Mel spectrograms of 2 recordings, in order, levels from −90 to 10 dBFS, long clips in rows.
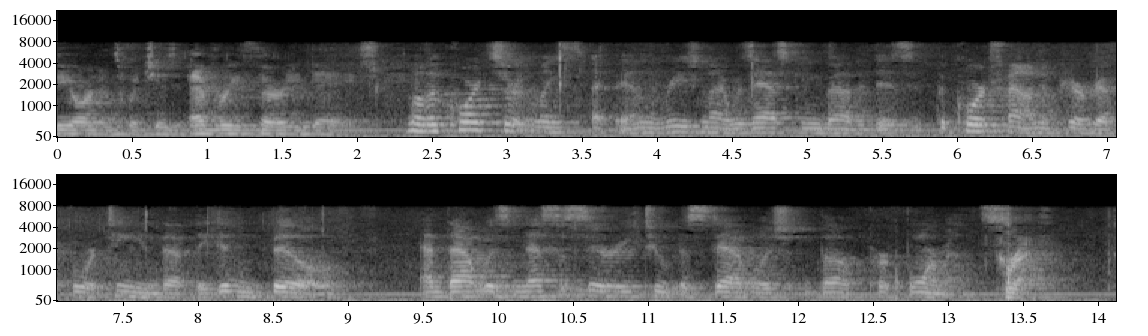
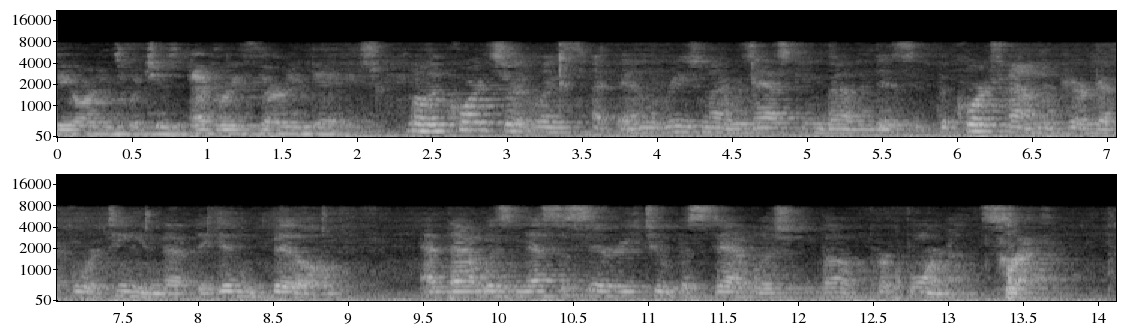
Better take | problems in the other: first | room echo; dies away in 0.3 s

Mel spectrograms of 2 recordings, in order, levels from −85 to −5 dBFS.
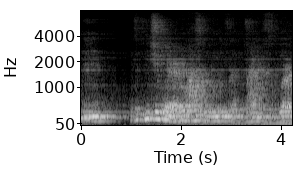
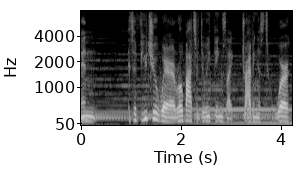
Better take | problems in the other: second | noise reduction (neural separator model SepFormer DNS4)

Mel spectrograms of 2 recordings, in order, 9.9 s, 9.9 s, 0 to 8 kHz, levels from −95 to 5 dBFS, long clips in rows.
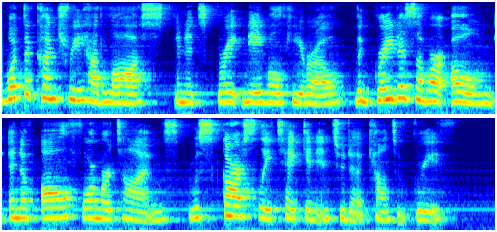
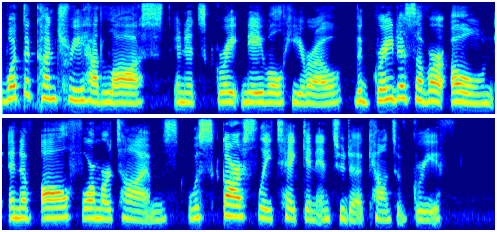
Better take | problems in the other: second | noise reduction (neural separator model SepFormer DNS4)

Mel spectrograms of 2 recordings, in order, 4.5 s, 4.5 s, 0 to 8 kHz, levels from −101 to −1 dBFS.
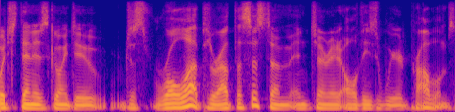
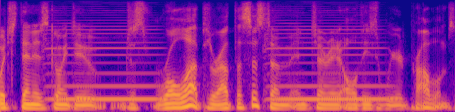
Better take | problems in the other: first | background sound (Bowed string instrument); 10 dB below the speech

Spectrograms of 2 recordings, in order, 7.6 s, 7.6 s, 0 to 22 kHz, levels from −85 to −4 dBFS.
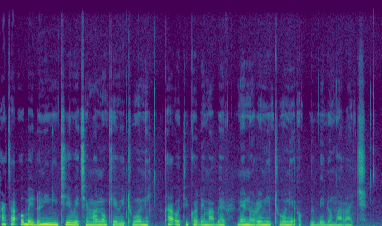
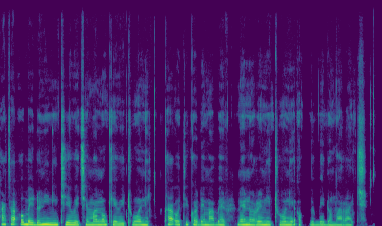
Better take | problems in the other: first | noise reduction (neural mask model Resemble Enhance denoiser)

